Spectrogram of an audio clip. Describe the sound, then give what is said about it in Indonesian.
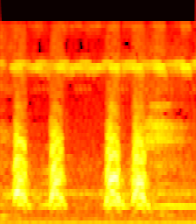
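A neighbour's dog across the street barks four times in an uneven rhythm. The barks are clear and mid-pitched, over a steady high-pitched whine in the background. “aku dikagetkan oleh suara anjing tetangga depanku yang menggonggong mengagetkanku.”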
